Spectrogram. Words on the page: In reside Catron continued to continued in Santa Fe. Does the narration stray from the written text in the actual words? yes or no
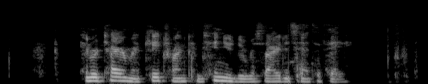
yes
